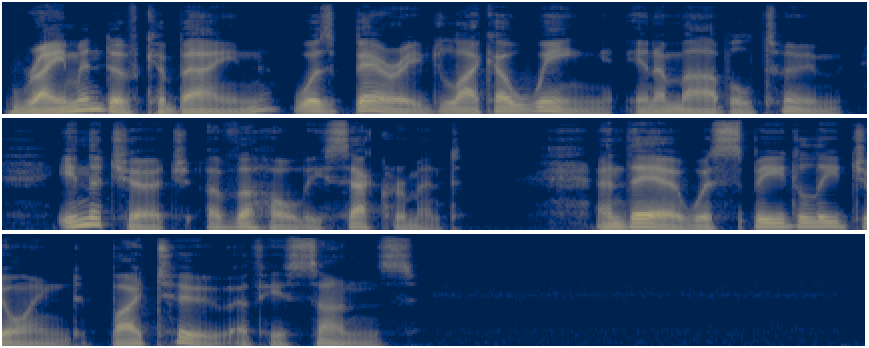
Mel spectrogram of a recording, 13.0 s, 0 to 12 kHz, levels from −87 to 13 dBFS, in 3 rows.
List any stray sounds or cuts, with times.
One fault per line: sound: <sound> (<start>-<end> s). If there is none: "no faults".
no faults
